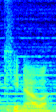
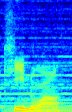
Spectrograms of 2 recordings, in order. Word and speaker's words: quinoa: beer mmm tasty vegetable kanawa quinoa quinoa not kanawa quinoa I remember seeing a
